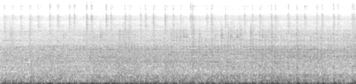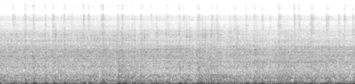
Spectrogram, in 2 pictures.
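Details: Two-stroke hovercraft engine, newly fitted coil, carbs sorted after trial and error, idles with a steady, even low drone, no misses, knocks or hunting, while warming up; sounds good, normal idle.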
